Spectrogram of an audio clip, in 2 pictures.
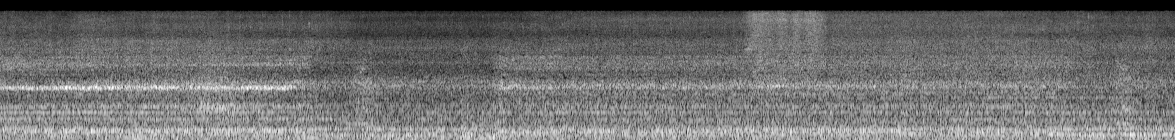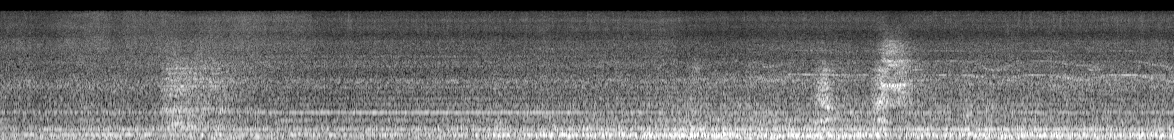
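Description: Haas CNC lathe machining a part: the spindle and chuck spin while the tool cuts under a coolant spray, giving a steady machine hum with a few short hisses.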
